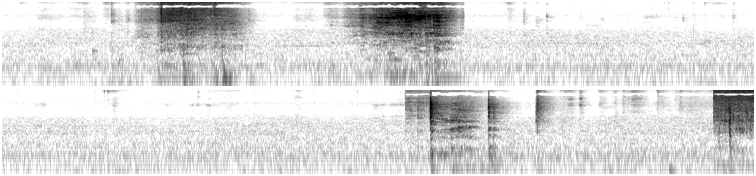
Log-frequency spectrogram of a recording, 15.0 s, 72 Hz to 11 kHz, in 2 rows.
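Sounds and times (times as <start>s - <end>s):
cookware scraping across stone: 3.4s - 4.6s, 11.6s - 12.6s.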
